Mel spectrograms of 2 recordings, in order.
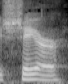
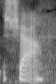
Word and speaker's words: cher: characters overuse the word "cha," which is spelled C-H-E-R. – And it's mispronounced. They say "share." – Yeah, sometimes. – They always say "share." – Hey, share. – But no, it's "cha." That's how you say it.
